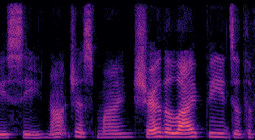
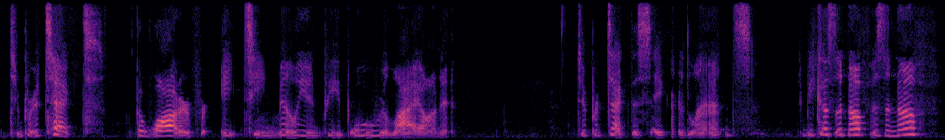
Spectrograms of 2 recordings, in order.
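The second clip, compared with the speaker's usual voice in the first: tearful voice, higher and quieter; 7 semitones higher, 4 dB quieter than usual. Describing the buffalo arriving and the opposition faced: crying while speaking. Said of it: "And I'm crying now because it hurts".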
